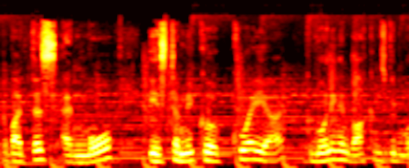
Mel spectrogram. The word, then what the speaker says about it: Tamiko Cuellar: Tamiko Cuellar.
